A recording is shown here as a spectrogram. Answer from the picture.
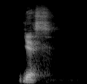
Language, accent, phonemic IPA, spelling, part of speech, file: French, France, /jɛs/, yes, interjection, LL-Q150 (fra)-yes.wav
- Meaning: yes!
